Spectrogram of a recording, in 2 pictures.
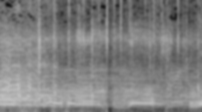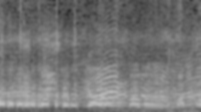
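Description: Several people shouting and calling out over one another, in high, strained voices that are loudest in the second half. A single sharp knock comes about one and a half seconds in.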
